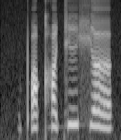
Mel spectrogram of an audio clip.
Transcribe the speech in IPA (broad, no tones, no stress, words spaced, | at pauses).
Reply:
pʼɒqʰʌ ci çɜ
